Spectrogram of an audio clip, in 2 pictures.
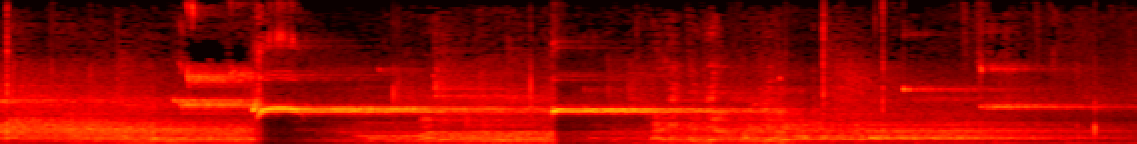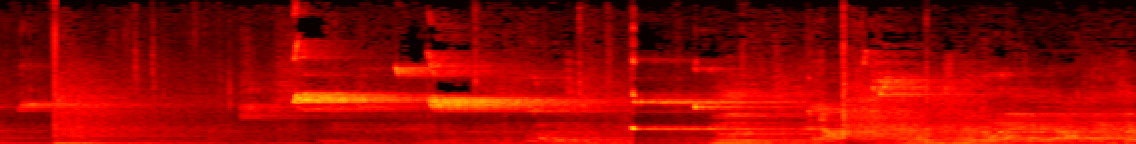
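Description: A basketball thumps on the floor.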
